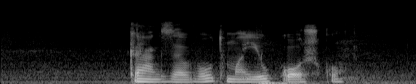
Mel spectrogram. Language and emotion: Russian, neutral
